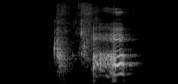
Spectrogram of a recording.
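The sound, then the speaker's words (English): Water splashed onto a person: one short, hissing burst of spray lasting under a second, heard alone with silence before and after. “You did not just splash me with that.”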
